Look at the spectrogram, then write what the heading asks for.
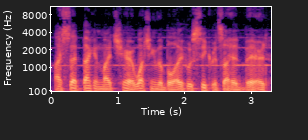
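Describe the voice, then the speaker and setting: An actor playing a grave, dying older professor, narrating a radio drama in solemn, measured, haunted phrases. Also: male voice, sits low, lightly acted. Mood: pained, confessional.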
